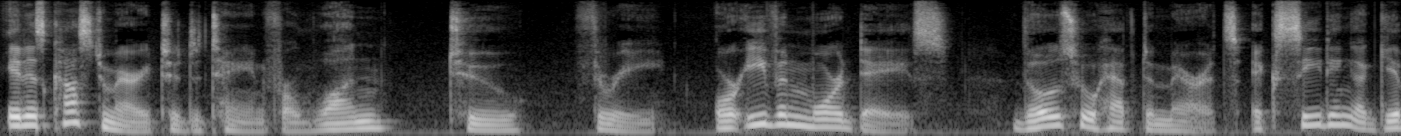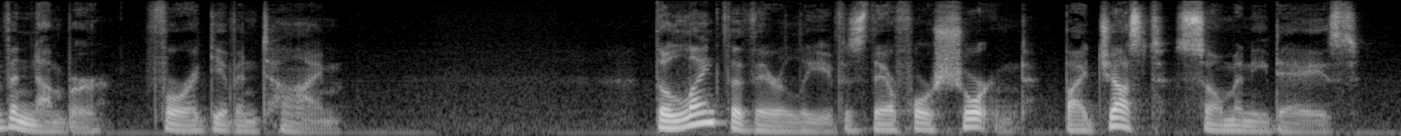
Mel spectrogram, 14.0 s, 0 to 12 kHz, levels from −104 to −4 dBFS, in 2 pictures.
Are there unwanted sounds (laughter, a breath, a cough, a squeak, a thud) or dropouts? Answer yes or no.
no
